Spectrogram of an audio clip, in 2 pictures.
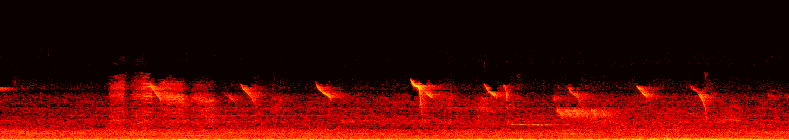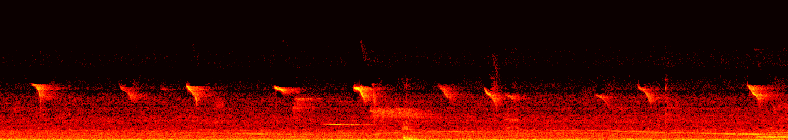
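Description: A bird repeating short, high chirps that fall in pitch, about two a second, over a low steady background rumble. There is a single sharp click about twelve seconds in.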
